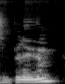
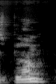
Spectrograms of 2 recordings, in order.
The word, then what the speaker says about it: Blum: Really, the official pronunciation is Bloom. Um, many many people out there know us as Blum,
